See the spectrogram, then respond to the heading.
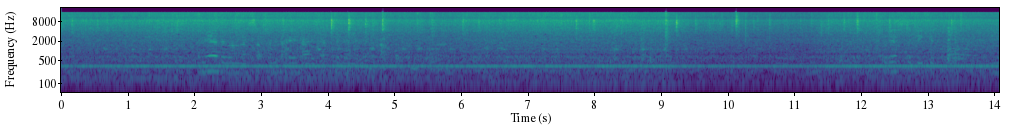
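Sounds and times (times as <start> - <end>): minced meat sizzling in a wok: 0.0 - 14.0
steady hum: 0.0 - 14.0
spatula clicking against pan: 2.6 - 10.7.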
